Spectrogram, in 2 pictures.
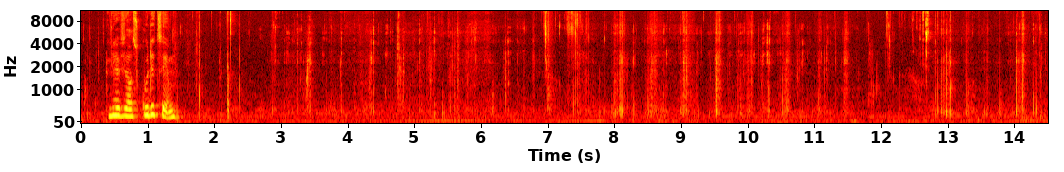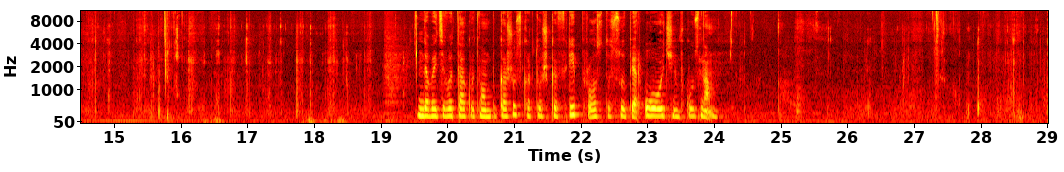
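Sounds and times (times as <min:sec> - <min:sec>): person chewing wet smacks: 0:01.7 - 0:18.9, 0:24.2 - 0:25.1, 0:25.7 - 0:29.0.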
